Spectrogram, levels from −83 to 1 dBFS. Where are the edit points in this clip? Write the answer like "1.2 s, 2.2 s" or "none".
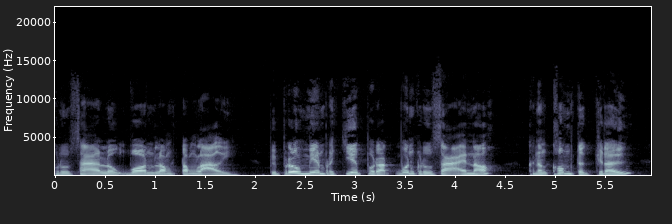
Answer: none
